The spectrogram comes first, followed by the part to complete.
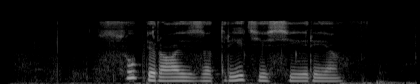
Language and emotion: Russian, sad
